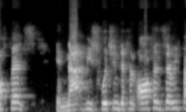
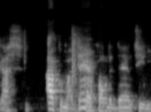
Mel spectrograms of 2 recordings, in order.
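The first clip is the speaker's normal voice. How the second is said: ordinary delivery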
